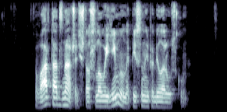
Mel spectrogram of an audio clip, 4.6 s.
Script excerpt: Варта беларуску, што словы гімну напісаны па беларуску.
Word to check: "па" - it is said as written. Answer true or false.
true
